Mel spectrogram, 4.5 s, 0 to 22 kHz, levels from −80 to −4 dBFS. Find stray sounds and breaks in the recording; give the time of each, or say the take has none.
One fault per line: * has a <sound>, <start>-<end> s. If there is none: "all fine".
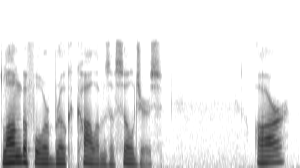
all fine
